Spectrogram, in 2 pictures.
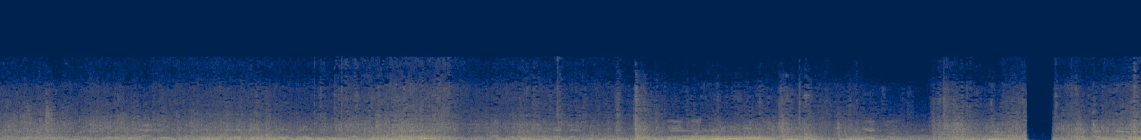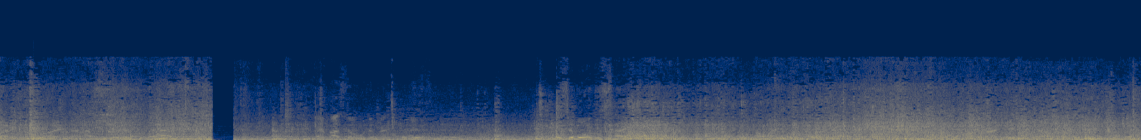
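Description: A crowd of men talks and shouts excitedly nearby.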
